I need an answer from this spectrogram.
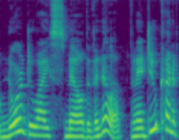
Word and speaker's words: vanille: and last we have tobacco vanille not vanilla vanill with an e at the end i am hoping i'm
